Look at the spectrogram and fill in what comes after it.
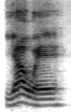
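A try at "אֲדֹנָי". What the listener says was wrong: Okay, so just a reminder, whenever you see Yod He Vav He, they don't say Yahweh, they just say Adonai. That's what they do in the synagogue.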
